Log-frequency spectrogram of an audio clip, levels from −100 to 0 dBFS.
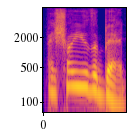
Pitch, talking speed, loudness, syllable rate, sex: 155 Hz, 360 wpm, -17 LUFS, 6.9 syllables/s, male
